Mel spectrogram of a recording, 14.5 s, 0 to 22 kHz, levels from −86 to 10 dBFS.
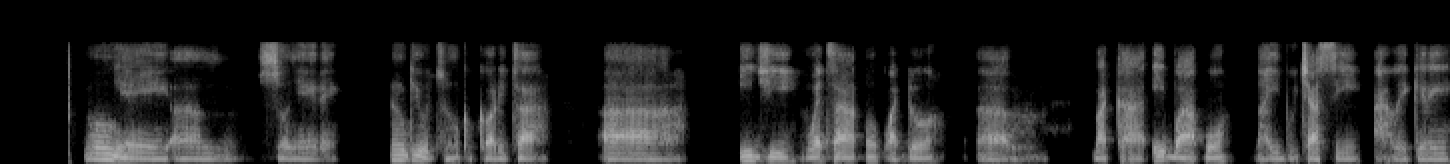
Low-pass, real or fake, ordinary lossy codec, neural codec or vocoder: none; fake; none; codec, 16 kHz, 1.1 kbps, Voila-Tokenizer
